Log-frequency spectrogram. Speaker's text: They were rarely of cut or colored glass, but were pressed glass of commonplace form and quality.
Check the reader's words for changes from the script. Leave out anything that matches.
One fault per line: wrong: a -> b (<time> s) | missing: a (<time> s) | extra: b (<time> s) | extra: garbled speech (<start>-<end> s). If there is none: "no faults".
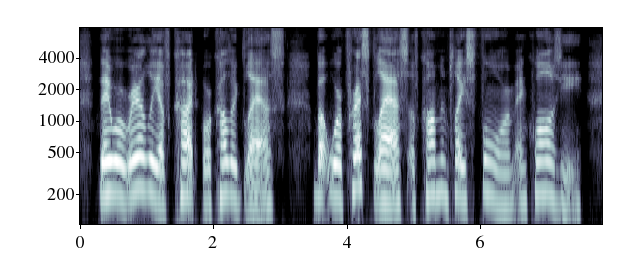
no faults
